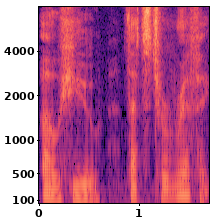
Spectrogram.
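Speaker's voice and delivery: very high, effusive, gushing delight. Reading a story where a woman hears she may get a part: gushing. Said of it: "Sarah would gush".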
